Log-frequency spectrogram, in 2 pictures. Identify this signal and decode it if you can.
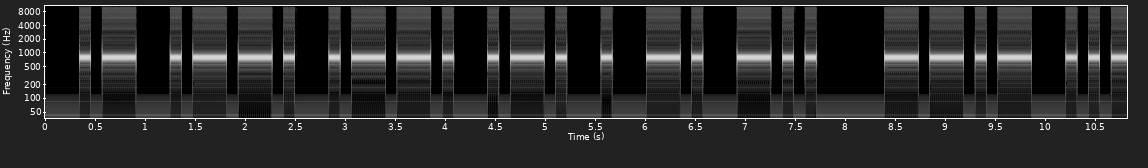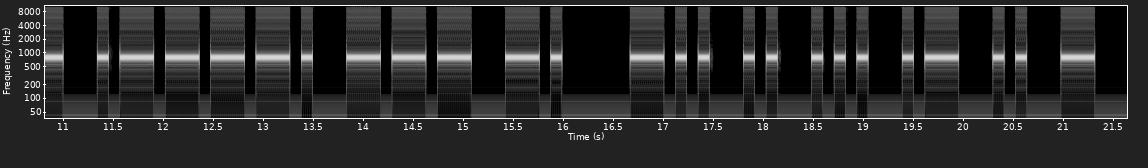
Morse code, heard as a keyed tone, about 10 wpm, 800 Hz. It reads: APPREND QU'ON DISAIT
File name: morse mp3 / FRANCAIS TEXTE CLAIR 2 VITESSE 10 MOTS MINUTES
